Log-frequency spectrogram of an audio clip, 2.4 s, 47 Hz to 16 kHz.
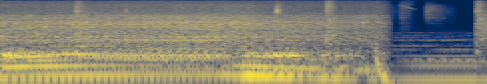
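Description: The freshly rebuilt turbocharged 2.0-litre four-cylinder of a 2008 Mitsubishi Lancer Evolution X, held at raised revs for engine break-in, the revs rising and dipping slightly. It cuts off suddenly just before the end.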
